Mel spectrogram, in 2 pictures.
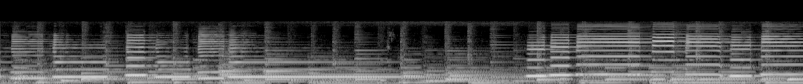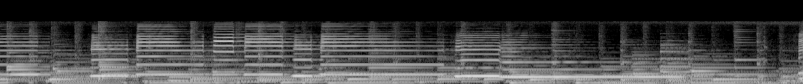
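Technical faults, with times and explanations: Nothing in the audio here stands out as a technical fault worth flagging.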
